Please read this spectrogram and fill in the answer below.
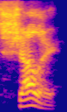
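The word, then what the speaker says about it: Šalé: Edward sale will they grab him he's ranked number 11 by the hockey news it's Shelly okay that's how it's pronounced uh six foot two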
